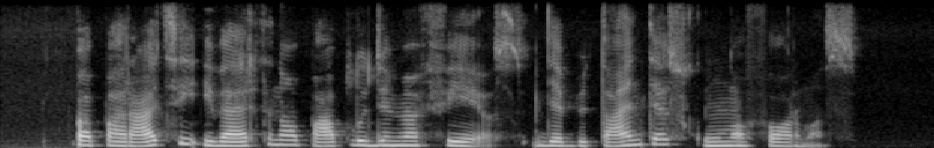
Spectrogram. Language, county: Lithuanian, Klaipėda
